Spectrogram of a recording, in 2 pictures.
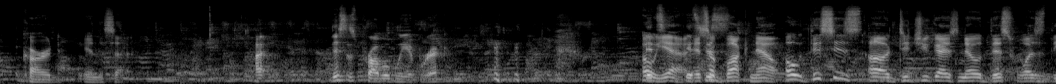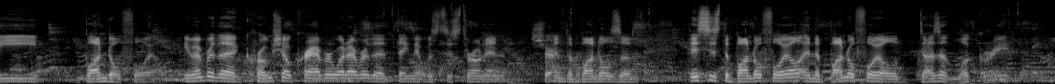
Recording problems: background chatter; noticeable; throughout; 4 voices, 15 dB below the speech

